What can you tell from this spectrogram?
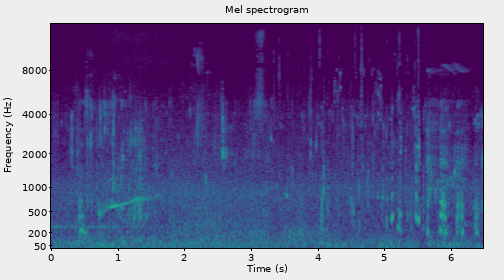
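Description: Paddles pulling through calm canal water, with gurgles, trickles and drips from the strokes.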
